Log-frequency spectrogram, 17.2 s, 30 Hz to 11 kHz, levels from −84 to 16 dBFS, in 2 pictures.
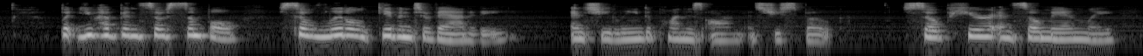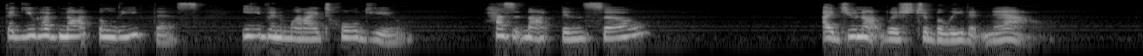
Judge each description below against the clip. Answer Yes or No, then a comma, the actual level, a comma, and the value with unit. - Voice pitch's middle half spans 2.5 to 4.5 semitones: No, average, 5.0 semitones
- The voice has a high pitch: Yes, high, 210 Hz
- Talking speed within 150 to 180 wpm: Yes, average, 170 wpm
